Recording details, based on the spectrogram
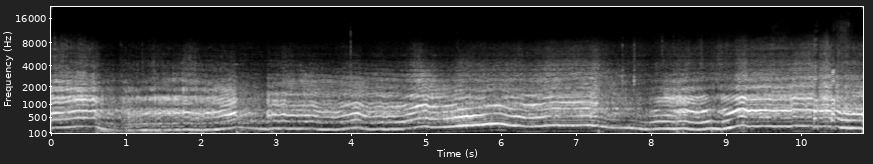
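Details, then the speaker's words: Magnum super buggy V8 at Joe's Speedway, last session after hours of float and jet changes to the new carb: engine note wavers and sags unevenly, a fluttering stumble on and off throttle; suspected fuel delivery, flutter persists. "we've been here for several hours now just making numerous carb adjustments and we still just can't get that little flutter out"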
